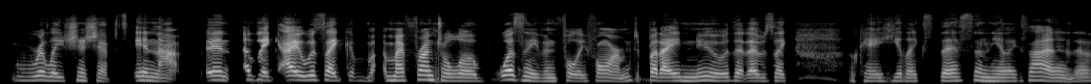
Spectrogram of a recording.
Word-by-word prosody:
Relationships, 180 -4 -3
in 190 -2 +1
that, 155 0 +1 0.3
and, 200 0 +4 0.2
eh, - - +2
like, 190 -4 +6
I 205 0 +10
was, 205 +1 -2
like 195 -1 +5
m 175 -2 -17 0.2
my 190 0 +5
frontal 190 -4 +1
lobe 160 -2 -3
wasn't 205 -4 +1
even 155 -1 -6
fully 155 0 -6
formed, 170 0 -4
but 185 -2 +2
I 170 0 +6
knew 170 0 -4
that 170 -2 -3
I 160 0 +4
was 155 +2 -10
like, 160 -2 -3 0.6
"Okay, 160 -1 -6
he 165 +1 -8
likes 160 -1 -9
this, 175 +2 -3
and 180 -4 -5
he 160 -1 -4
likes 160 +2 -9
that, 190 -4 +2
and 150 -3 -8
da 85 - -8
175 Hz, 185 wpm, -25 LUFS, 160-190 Hz, 0.6 s, I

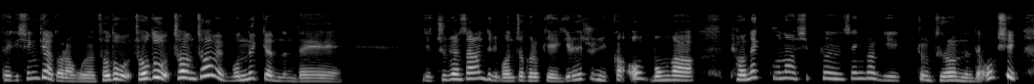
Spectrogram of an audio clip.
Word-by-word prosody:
되게 205 -2 -4
신기하더라고요. 180 - -1
저도 250 - +4
저도 330 - +6
전 305 -3 +5
처음에 400 +6 +3
못 180 +3 -4
느꼈는데 150 - -3 0.8
이제 180 - -11
주변 220 +5 +2
사람들이 265 -5 0
먼저 160 +3 -1
그렇게 170 -2 -1
얘기를 165 +7 -3
해 - - 0
주니까 215 -3 -6
'어 275 - +2
뭔가 195 0 +2 0.4
변했구나.' 290 +4 -2
싶은 275 -1 -4
생각이 245 -8 -5 0.2
좀 200 -3 -4
들었는데 185 -4 -1
혹시 305 +2 +2
215 Hz, 355 characters per minute, -28 LUFS, 180-275 Hz, 0.8 s, 저도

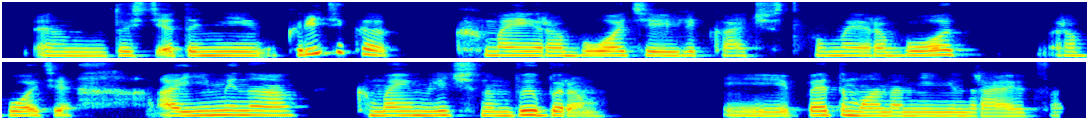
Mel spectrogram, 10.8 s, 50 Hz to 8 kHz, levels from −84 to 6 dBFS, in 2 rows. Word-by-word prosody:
эм, 195 -1 -3
то 210 - -2
есть 205 0 -7
это 205 - +1
не 205 0 +1
критика 330 +9 +2 0.3
к - - -11
моей 210 -1 +1
работе 210 +1 +1
или 205 +1 -2
к 205 - -25
качеству 195 +1 -9
моей 205 0 -1
рабо 210 +4 +2 0.5
работе, 205 +1 -1 0.4
а 200 - +2
именно 220 +1 +3 0.3
к - - -11
моим 215 +1 +3
личным 210 -2 0
выборам, 215 -4 +4 0.6
и 100 0 -3
поэтому 215 -1 +3
она 190 -1 +1
мне 190 0 -1
не 185 0 -1
нравится. 180 0 -4
205 Hz, 150 wpm, -21 LUFS, 195-215 Hz, 0.6 s, выборам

